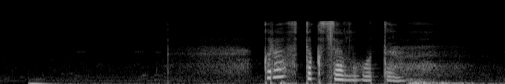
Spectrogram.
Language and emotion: Russian, sad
